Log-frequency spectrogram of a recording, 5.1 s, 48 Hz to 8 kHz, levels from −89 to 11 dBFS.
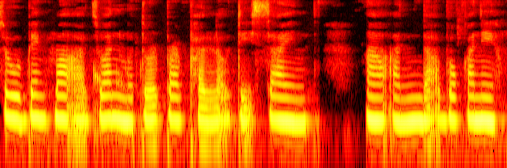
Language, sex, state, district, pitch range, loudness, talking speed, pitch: Mizo, female, Mizoram, Aizawl, 200-215 Hz, -13 LUFS, 175 wpm, 205 Hz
